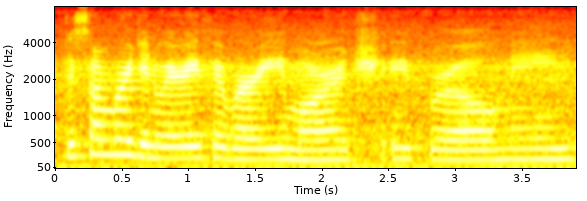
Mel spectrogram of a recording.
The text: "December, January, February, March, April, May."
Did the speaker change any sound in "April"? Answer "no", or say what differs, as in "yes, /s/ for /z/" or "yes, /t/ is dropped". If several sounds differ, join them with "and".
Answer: no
